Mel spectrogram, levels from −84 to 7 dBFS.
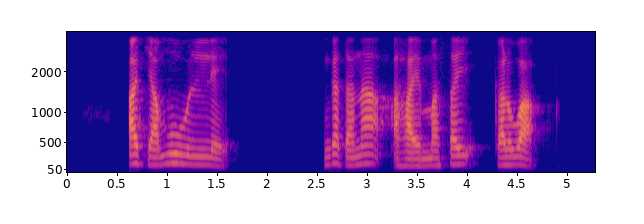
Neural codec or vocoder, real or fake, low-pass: codec, 16 kHz, 0.9 kbps, LongCat-Audio-Codec; fake; 3.6 kHz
